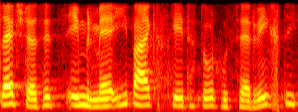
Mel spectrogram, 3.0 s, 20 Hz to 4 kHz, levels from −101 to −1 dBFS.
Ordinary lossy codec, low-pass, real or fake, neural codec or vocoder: none; 3.6 kHz; fake; codec, 16 kHz, 2 kbps, X-Codec, WavLM features, trained on Multilingual LibriSpeech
